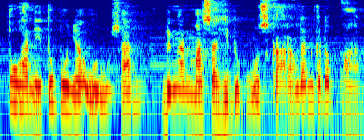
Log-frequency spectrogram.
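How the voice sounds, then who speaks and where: A man as an interview guest, telling a personal story in an expressive, animated way. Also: sits high, brisk, soft background music.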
